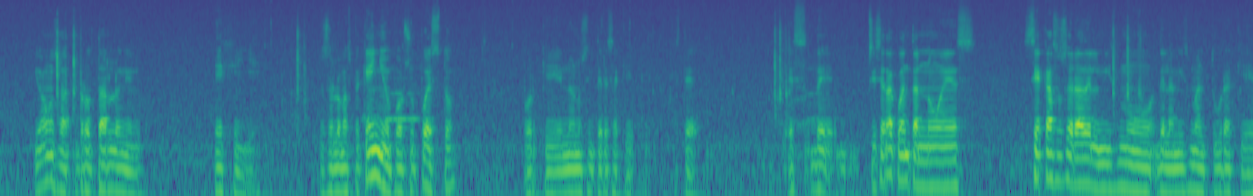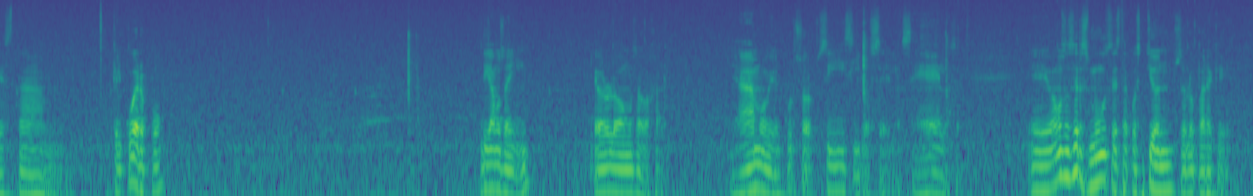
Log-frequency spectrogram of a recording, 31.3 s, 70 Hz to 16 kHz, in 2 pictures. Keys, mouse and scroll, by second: 0.4-1.4 typing, 3.3 click, 3.7 s, 5.0 click, 6.4-8.0 drag, 8.1-9.3 middle drag, 9.3 scroll down 2, 9.9 alt+Tab, 14.3 alt+Tab, 15.4 middle click, 17.2-20.2 drag, 19.1-20.2 middle drag, 20.7 s, 21.7 click, 22.0 middle click, 23.3 click, 27.6 shift+right click, 28.9 click, 29.6 right click, 30.5 click.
